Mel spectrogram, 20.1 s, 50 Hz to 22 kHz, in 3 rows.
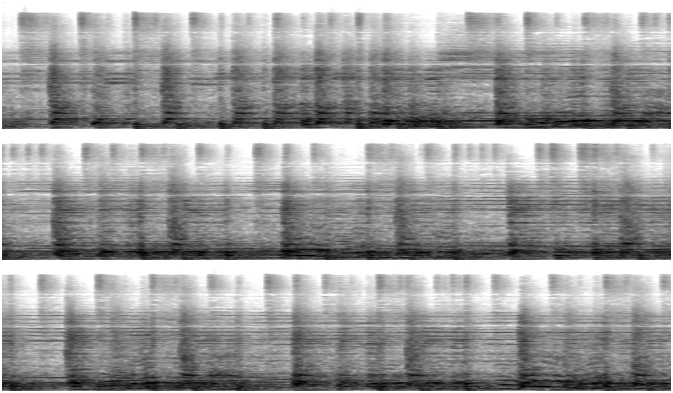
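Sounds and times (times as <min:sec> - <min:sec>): live rock band playing: 0:00.0 - 0:20.0.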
